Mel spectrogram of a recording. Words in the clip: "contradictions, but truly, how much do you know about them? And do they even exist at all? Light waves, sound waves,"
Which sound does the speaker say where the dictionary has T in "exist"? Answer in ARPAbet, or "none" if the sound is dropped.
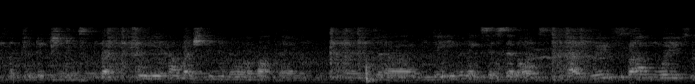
none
